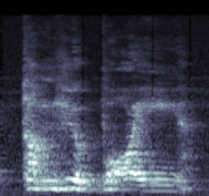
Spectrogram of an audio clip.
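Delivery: put-on, drawn-out devil character growl. Retelling a film scene, imitating the devil guy. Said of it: "and he's like".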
